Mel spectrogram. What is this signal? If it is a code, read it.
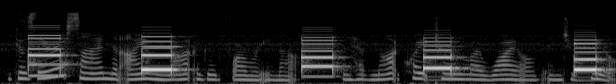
DTMF, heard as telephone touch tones, dialled by hand, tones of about 280 ms, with room echo and speech in English. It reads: # 3 8 5 1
